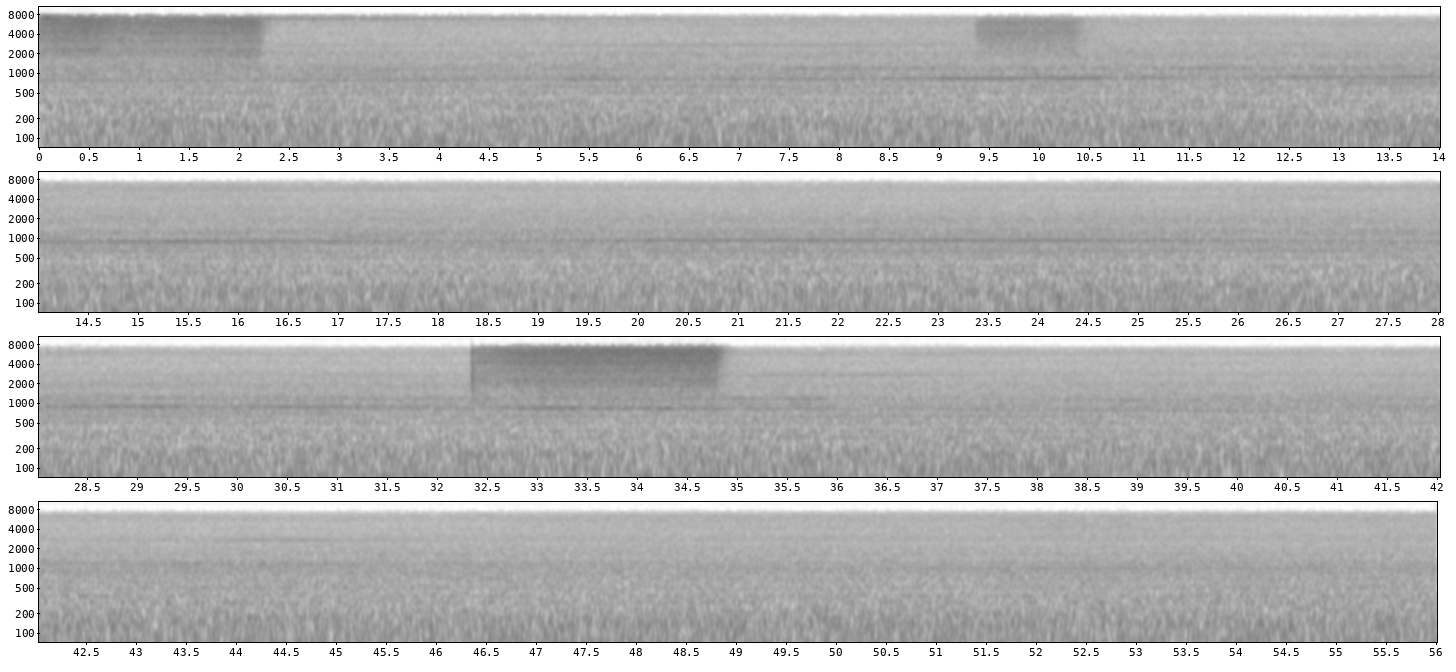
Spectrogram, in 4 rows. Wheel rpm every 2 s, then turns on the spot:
0, 0, 0, 0, 0, 0, 0, 0, 0, 0, 0, 0, 0, 0, 0, 0, 0, 0, 0, 0, 0, 0, 0, 0, 0, 0, 0, 0.
none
